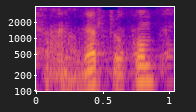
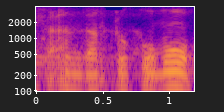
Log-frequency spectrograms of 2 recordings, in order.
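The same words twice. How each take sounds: First: The word ends on a plain m. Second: The final m is followed by a long u.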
